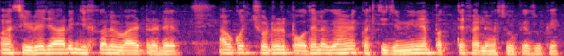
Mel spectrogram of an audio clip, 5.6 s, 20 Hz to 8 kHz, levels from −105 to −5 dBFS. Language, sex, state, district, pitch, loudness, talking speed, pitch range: Hindi, male, Uttar Pradesh, Lucknow, 130 Hz, -13 LUFS, 300 wpm, 115-135 Hz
